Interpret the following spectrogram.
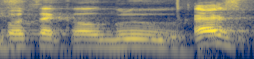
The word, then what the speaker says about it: Postecoglou: Bacanya Ainge. Postecoglou.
